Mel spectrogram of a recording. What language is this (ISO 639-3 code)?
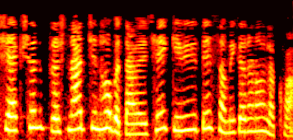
guj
